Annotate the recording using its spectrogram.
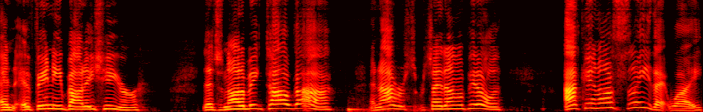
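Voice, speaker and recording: A woman with an East Tennessee accent speaks at a fairly slow pace with long, frequent pauses. Her high pitch makes very wide swings, and her tone is bright and sharp. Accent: Southern US (East Tennessee). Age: 80s+. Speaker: resident speaking at public comment. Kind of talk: public comment complaint. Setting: council meeting chamber. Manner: halting.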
